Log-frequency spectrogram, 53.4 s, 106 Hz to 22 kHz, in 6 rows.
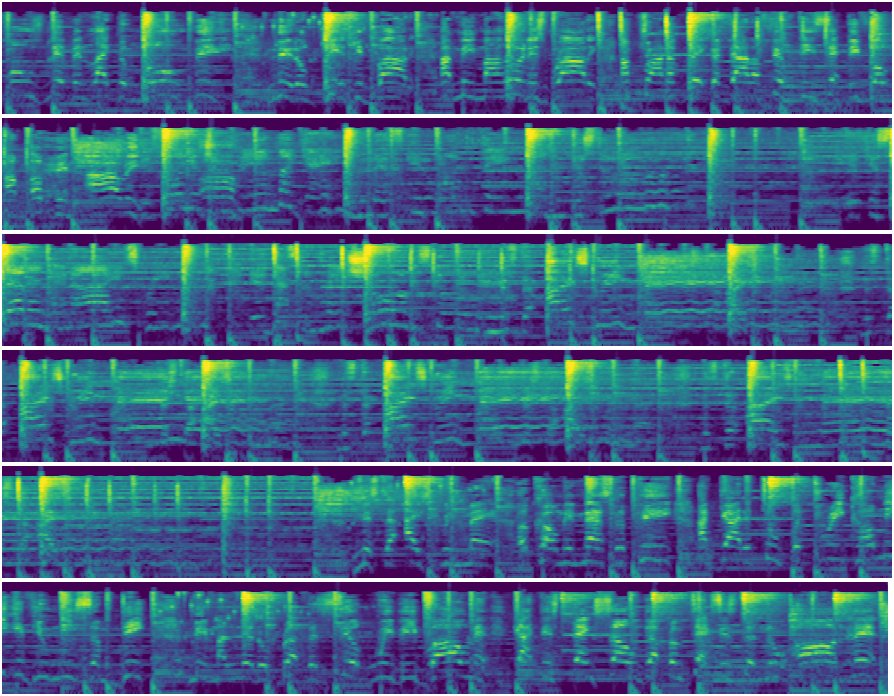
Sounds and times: Music: 0.0s - 53.3s.

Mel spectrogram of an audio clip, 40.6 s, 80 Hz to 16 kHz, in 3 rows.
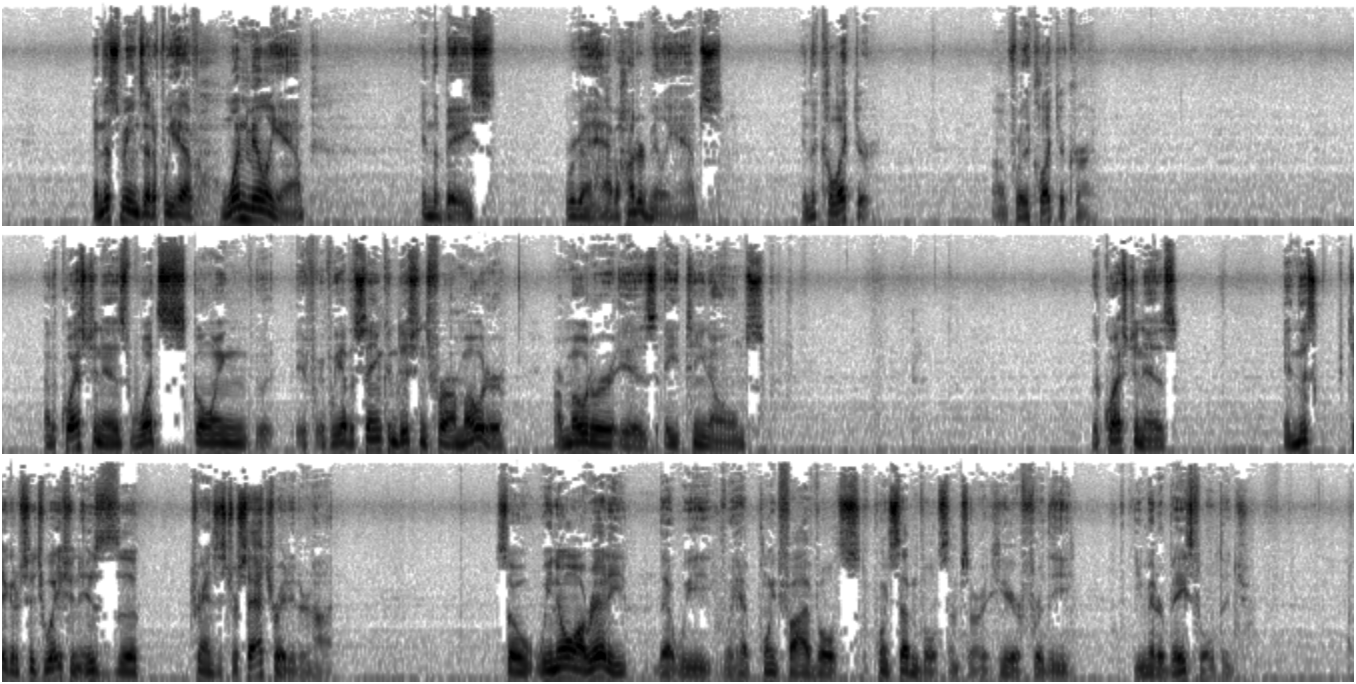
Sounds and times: Speech: 0.9s - 3.2s, 4.2s - 5.0s, 5.6s - 7.3s, 8.0s - 8.8s, 9.9s - 11.0s, 13.9s - 21.2s, 24.4s - 25.4s, 26.3s - 30.5s, 32.0s - 39.6s.

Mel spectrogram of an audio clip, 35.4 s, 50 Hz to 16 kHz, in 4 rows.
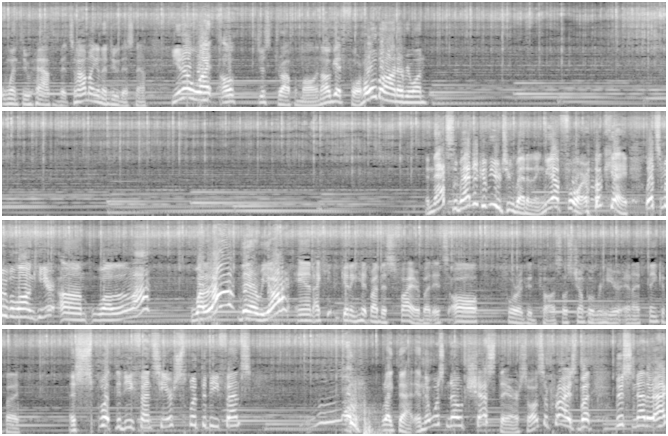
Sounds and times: Speech: 0.0s - 5.7s, 14.5s - 26.8s, 27.5s - 29.9s, 30.7s - 35.4s
Music: 0.0s - 35.4s.

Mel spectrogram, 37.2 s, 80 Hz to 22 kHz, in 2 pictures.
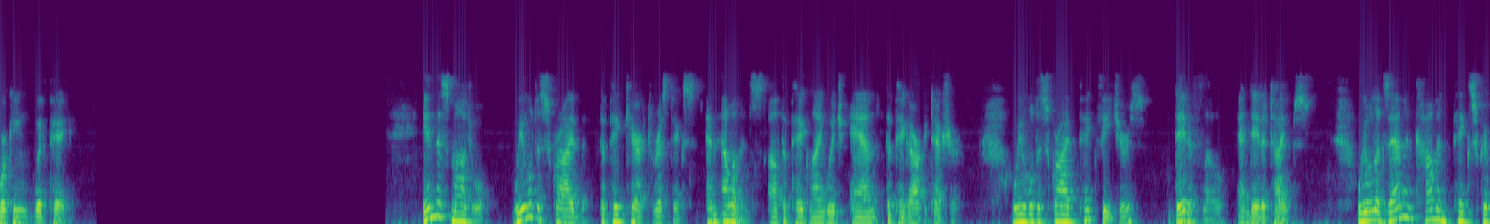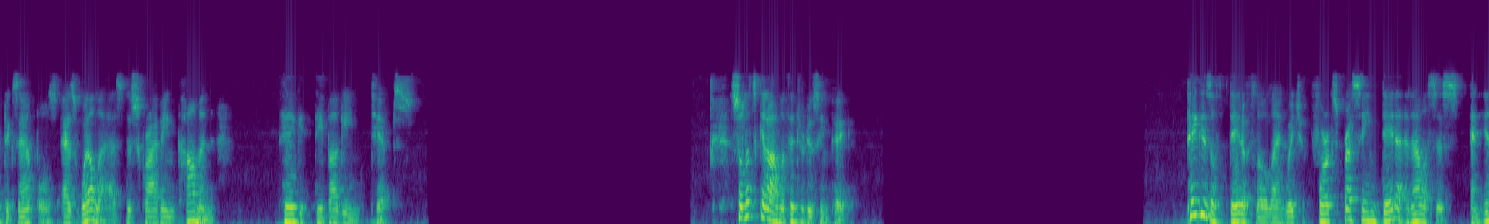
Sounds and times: Speech: 0.0s - 1.0s, 5.2s - 21.5s, 22.1s - 24.0s, 27.5s - 29.4s, 33.4s - 37.2s.

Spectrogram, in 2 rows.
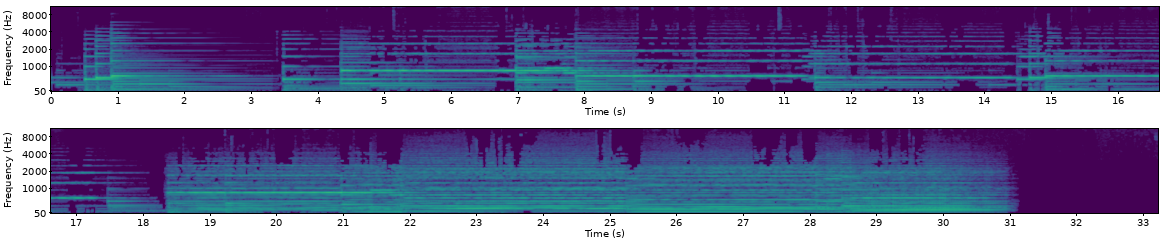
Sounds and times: Wind instrument, woodwind instrument: 4.3s - 17.8s, 18.4s - 31.0s.

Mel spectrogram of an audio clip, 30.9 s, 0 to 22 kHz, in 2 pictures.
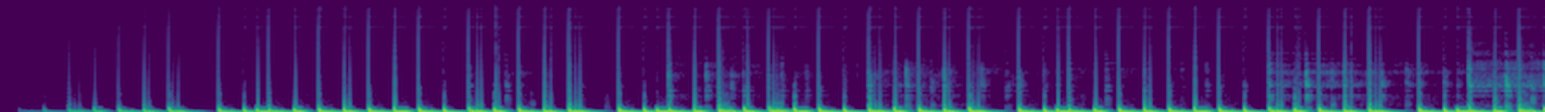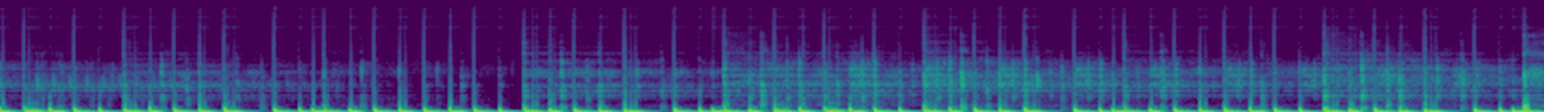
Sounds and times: Drum machine: 0.3s - 30.8s.

